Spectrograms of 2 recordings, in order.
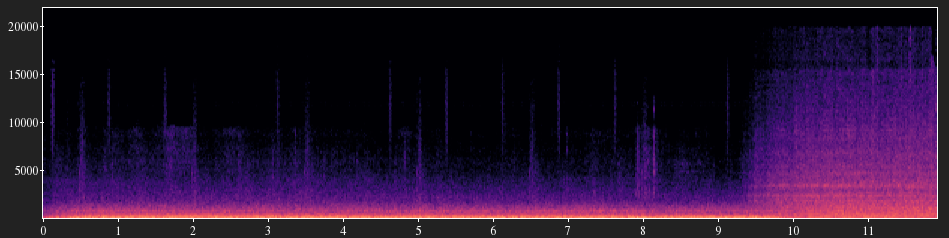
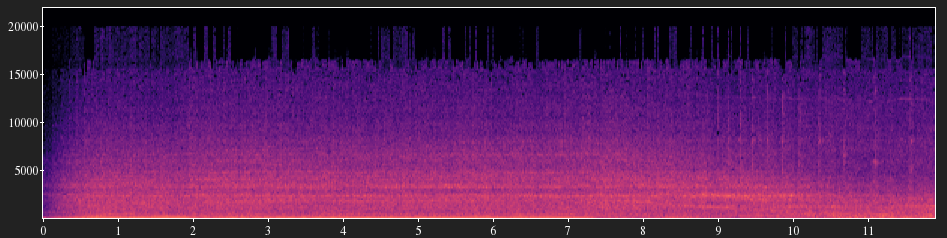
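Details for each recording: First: BMW E90 328xi recorded driving on the highway before repair. A deep, steady rumbling drone from the left rear holds and settles lower as the car slows. Bad rear wheel bearing; the axle nut is rusted from water trapped behind the center cap. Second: BMW E90 328xi left rear after wheel bearing, hub and axle nut replacement, wheel spun in shop: steady hum with faint light scrape from a bent brake dust shield; bearing drone gone.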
